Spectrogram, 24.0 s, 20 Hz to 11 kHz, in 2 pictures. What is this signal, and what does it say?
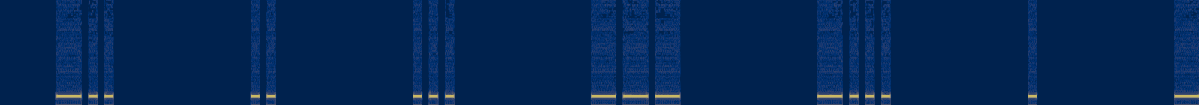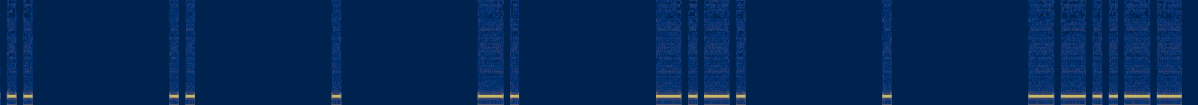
Morse code, heard as a keyed tone, about 15 wpm, spaced as for 5 wpm, 1000 Hz. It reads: DISOBEDIENCE,
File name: qotdfiles / 5wpm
